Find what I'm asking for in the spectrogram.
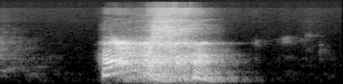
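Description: A single sharp sneeze, close and loud, bursting out of silence and ending abruptly.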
